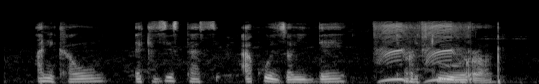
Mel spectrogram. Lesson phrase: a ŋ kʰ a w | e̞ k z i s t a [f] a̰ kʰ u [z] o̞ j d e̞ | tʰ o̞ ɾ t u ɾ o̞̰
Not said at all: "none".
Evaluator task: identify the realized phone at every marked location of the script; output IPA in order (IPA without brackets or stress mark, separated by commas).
s, z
